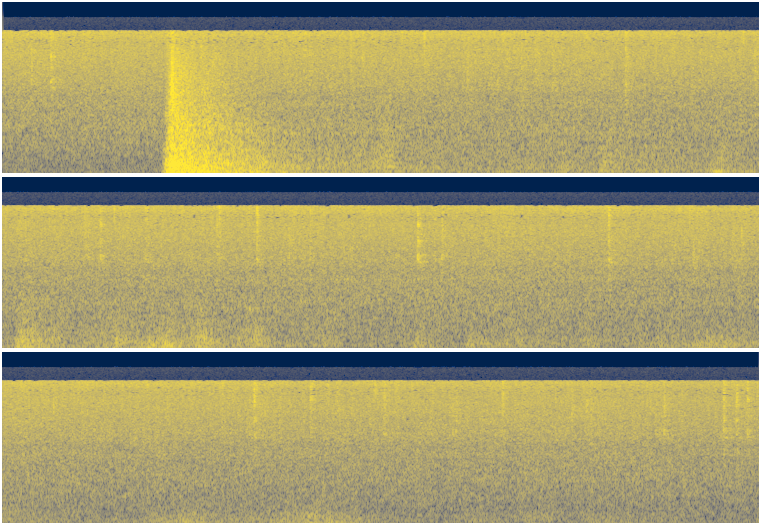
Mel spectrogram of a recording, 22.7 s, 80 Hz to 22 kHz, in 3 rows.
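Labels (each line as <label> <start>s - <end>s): A thunderclap occurs loudly in the distance. 1.6s - 4.3s
Thunderstorm sounds in the background. 7.0s - 22.7s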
